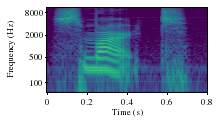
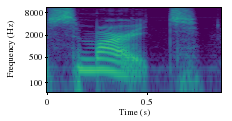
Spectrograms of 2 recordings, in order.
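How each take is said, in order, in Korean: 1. 이 단어에는 말린 r 소리가 있어요. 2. 이 단어에는 말린 r 소리가 있어요.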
